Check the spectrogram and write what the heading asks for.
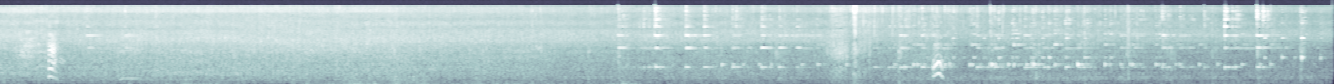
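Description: A mountain stream rushing steadily, giving way about eight seconds in to the irregular clanking of a bell on a sheep's collar as a small flock of sheep walks close by; a sheep bleats once about twelve seconds in.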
